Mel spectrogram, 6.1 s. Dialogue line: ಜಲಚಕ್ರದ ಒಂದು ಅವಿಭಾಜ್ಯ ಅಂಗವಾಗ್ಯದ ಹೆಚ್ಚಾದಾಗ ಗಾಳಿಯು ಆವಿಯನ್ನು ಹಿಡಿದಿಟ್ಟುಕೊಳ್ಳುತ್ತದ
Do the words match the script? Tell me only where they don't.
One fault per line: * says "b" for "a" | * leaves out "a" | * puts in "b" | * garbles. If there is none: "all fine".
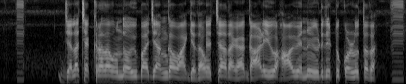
all fine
